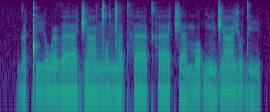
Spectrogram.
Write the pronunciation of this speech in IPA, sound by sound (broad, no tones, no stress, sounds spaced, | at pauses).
ɡ ɜ ǃ iː w ə˞ ð ɜː d͡ʒ ã ŋ͡ǀ o ŋ͡ǀ ɜ tʰ ɜː kʰ ɜː t͡ʃ ɜ m o ɡ ĩ d͡ʒ ãː ʒ u d i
